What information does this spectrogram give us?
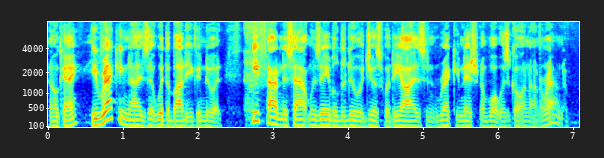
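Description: A man's voice: fairly low pitch, fast. Man coaching a live workshop. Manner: directive, coaching step by step. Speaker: workshop presenter. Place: hotel meeting room.

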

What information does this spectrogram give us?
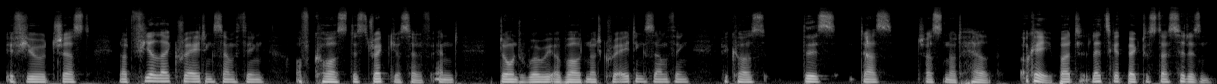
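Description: German-accented man teaching Blender, crisp close voice. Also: mid-range voice, darkish tone, no room sound. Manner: upbeat, explanatory, slows down for instructions. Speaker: Blender tutorial YouTuber. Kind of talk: screen-recorded tutorial voice-over.

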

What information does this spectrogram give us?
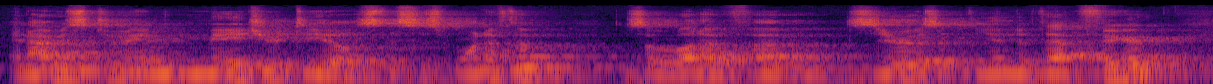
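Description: A man's voice: lowish voice, steady tone, normal speed, mellow. Man talking from far off in an echoey hall. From New Zealand. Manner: conversational, asks the audience questions. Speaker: podcast host giving a talk. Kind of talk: short conference talk. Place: large hall with a stage. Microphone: handheld mic, heard from far off.

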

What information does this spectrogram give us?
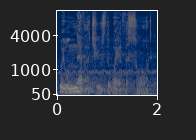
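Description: A man's voice: deep voice, sing-song, fairly quick. A man playing a proud, unyielding councilman in a video game, speaking in a solemn, declamatory manner. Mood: resolute. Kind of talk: scripted video game acting. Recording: echoey hall reverb, music behind.

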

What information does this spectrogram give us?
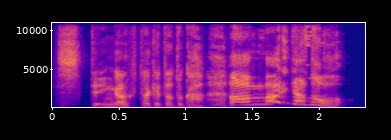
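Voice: sits high, very animated, a little fast. An actor playing a cowardly, whining teenage boy swordsman in an anime game, wailing frantic complaints. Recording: loud game music behind the voice.

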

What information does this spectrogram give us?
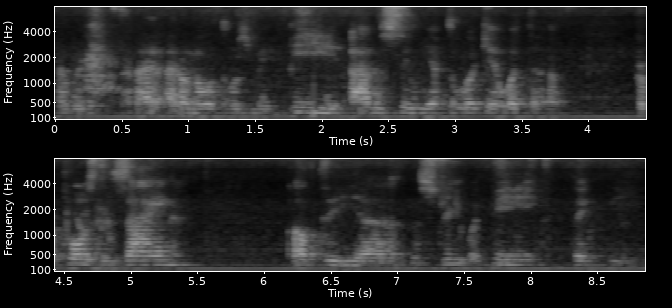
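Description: A man speaks as a local official giving an informal briefing in an echoey meeting room. His mid-pitched voice is a little crackly and he feels his way through sentences haltingly. A clear hum sits behind him. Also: little pitch movement. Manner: hesitant, halting, hedging. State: slightly crackly voice. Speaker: village official presenting to a board. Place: indoor village board meeting room.

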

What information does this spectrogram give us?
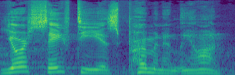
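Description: Excitable cocky young hustler, animated. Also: male voice, fairly high pitch, moderate pace, raised voice. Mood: smug.

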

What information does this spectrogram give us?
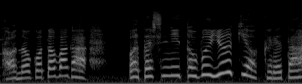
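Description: A woman's voice: very high voice, moderate pace, a bit bright, a little hiss or hum. A woman playing a cheerful, eager young knight scout in an anime game, girlish, chirpy and earnest. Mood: bashful, earnest. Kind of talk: Japanese anime game voice acting.

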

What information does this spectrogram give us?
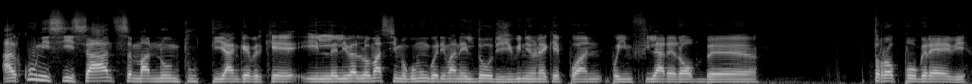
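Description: A man's voice: medium pitch, flat delivery, normal speed, clean tone, no echo. A man in his thirties with a Roman Italian accent, giving casual, slangy live game commentary and chatting with viewers in rambling asides. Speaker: game streamer.

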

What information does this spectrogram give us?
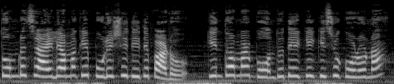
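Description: Woman voicing a bright, high-pitched young bandit woman. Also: fairly even intonation, fast talker, faint music behind. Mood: pleading, resigned. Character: bold young female village bandit, defiant and earnest.

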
